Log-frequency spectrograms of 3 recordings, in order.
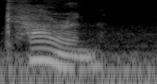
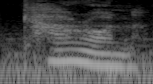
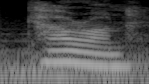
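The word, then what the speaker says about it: Charon: you described it only your pronunciation is a little off the name you heard wasn't Karen it was c h a r o n as in Caron the ferryman of the Dead karon who in exchange for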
